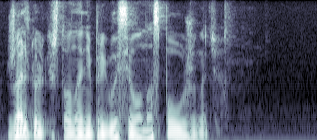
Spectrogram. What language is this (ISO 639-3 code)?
rus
